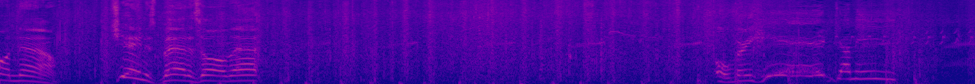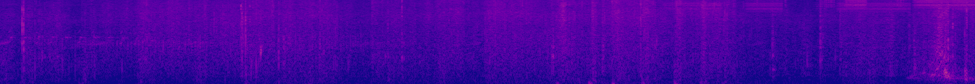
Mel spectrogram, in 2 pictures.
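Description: Footsteps crunch and rustle through leaves and undergrowth.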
